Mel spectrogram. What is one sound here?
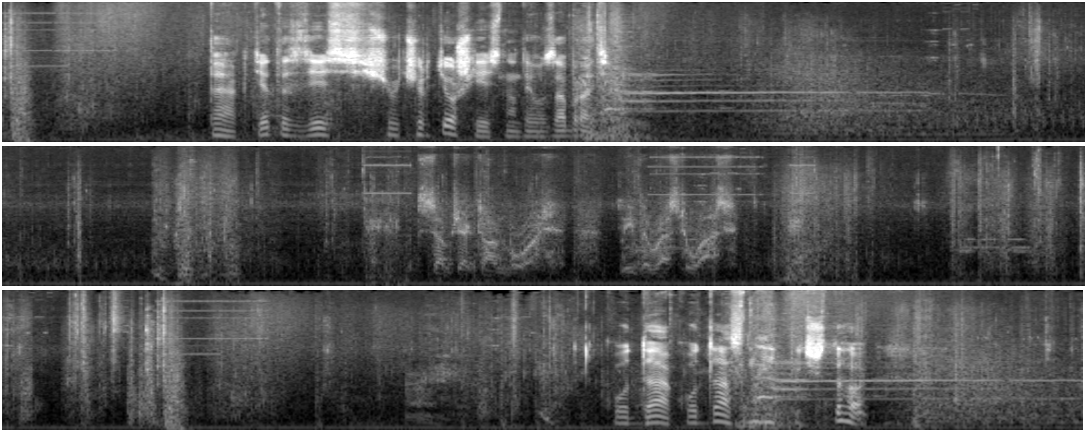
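Footsteps thud quickly on dirt ground.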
